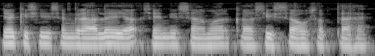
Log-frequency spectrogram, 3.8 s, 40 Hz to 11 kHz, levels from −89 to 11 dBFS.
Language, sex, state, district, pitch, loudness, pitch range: Hindi, male, Jharkhand, Ranchi, 130 Hz, -17 LUFS, 125-135 Hz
